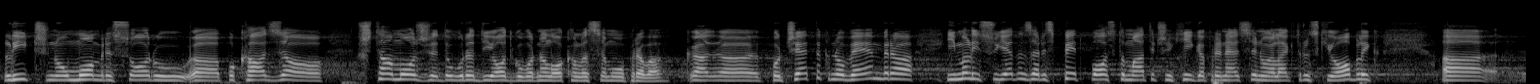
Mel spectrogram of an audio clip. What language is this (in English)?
Serbian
